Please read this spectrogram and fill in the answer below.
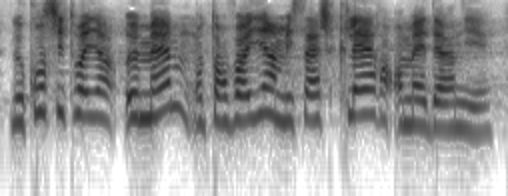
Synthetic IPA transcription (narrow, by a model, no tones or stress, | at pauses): nokɔ̃sit̪wajɛ̃ʔømɛmɔ̃t̪ɑ̃vwajeɛ̃mesaʒklɛːʁɑ̰̃mɛd̪ɛʁnje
